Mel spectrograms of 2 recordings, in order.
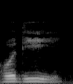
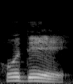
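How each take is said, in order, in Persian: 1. واکه پایانی i کامل است. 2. واکه پایانی به سمت e میل دارد. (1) "تبدیل به یاش نمیکنیم که بگیم هدی، هدی غلطه" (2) "وقتی بخوایم این رو اماله بکنیم یعنی الف رو میل بدیم به سوی یا"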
